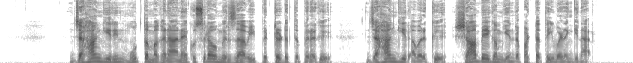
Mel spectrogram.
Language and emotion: Tamil, neutral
